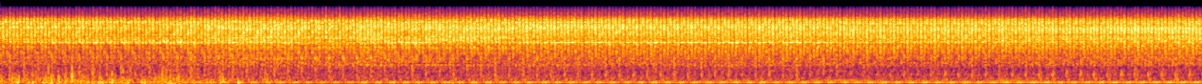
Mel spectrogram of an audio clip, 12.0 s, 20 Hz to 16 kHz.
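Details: 1985 Subaru Leone EA82 boxer engine idling: a sharp, bright, unceasing rapping of about two to three per second; internal engine knock, owner asks what is knocking, cause unknown.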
